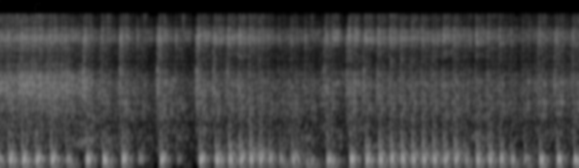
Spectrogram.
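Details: Motorcycle repaired three times after piston seizure, oil not reaching cylinder head: single-cylinder idle thump with harsh dry rapid valvetrain clatter; head dry under valve cover, starved of lubrication.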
